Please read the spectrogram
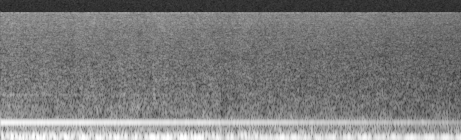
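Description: The end of a song dying away: a guitar chord has just stopped, and one sustained note lingers, fading slowly toward silence.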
